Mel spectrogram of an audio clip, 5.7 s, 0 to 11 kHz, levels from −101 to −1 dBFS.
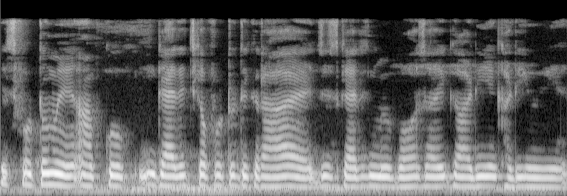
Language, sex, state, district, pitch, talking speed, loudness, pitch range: Hindi, female, Uttar Pradesh, Etah, 170 Hz, 200 wpm, -14 LUFS, 165-175 Hz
